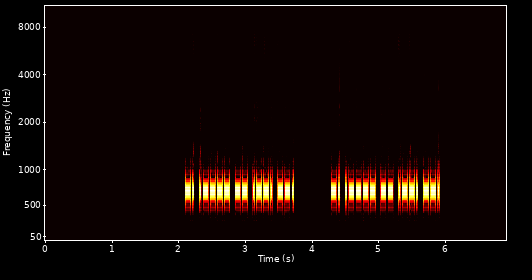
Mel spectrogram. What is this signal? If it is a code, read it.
Morse code, heard as a keyed tone, about 46 wpm, 700 Hz. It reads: N1MPG N1MPG
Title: USA Call Signs - 5 Characters - Repeated 2x - 45wpm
